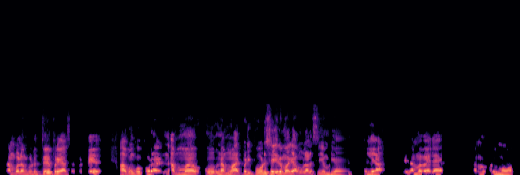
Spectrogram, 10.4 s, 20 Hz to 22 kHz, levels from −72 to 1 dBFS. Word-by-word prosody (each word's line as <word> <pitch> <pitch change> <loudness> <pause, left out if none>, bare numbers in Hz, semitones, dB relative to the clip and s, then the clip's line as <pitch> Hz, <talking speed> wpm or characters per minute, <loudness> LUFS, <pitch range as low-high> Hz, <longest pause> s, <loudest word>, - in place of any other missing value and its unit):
சம்பளம் 125 -1 0
குடுத்து 120 +2 -3 0.2
பிரயாசப்பட்டு. 130 +1 0 0.6
அவுங்க 170 +4 -1 0.2
கூட 200 0 +4 0.4
நம்ம 180 +6 -2 0.5
உ - - +1 0.2
நம்ம 160 +2 0
அர்ப்பணிப்போடு 180 +4 -1
செய்றமாரி 170 0 +3
அவுங்களால 145 0 -1
செய்ய 120 -1 -5
முடியாது. 95 -1 -3 0.5
இல்லயா! 110 +2 +2 0.5
இது - - -9
நம்ம 110 +2 -1
வேல. 110 0 +1 0.8
நம்ம 110 +1 -9 0.2
குடும்பம். 105 0 0
130 Hz, 110 wpm, -20 LUFS, 110-165 Hz, 0.8 s, கூட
